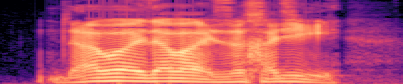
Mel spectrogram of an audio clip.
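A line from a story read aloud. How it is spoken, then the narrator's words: Menacing bass of guard. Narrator (Russian): пробасил грозный голос охранного рейтера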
